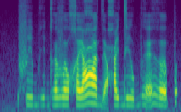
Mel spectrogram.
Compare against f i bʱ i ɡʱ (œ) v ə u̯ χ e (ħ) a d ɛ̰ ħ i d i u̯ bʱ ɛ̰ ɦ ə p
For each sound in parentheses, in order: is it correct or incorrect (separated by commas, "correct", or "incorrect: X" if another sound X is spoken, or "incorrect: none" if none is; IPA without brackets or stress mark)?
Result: correct, incorrect: ʕ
